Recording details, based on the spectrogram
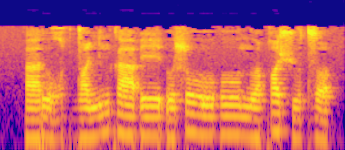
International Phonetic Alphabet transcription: a ɾ u ʁ | dˤ o ɲ ə n k aː ʔ eː ʔ ʊ ɬ oː | oː n o q ɔ ʃ u d zˤ ʏ

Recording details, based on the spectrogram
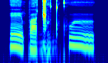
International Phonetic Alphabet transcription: ẽ p a ɡ͡ǁ u d kʷʰ ɯ

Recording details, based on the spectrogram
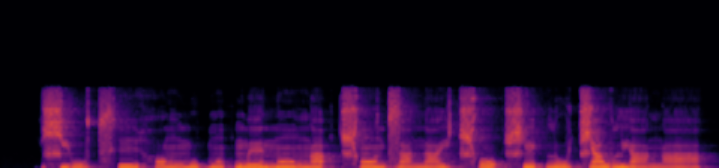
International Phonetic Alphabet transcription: ɕ j u˨˩ t͡sʰ i˥˧ h ɔ˧ ŋ m u˥˧ b ɔ̃˦ k̚ m e˥˧ n̪ ɔ̃˥˧ ŋ a˦ ʔ t͡ɕʰ ɔ̃˦ d͡z a˧ n a˧ j t͡ɕʰ o˦ ʔ ɕ ĩ˦ t̚ l u˧ t͡ɕ a˦ w l j a˨˩ ŋ a˨˩

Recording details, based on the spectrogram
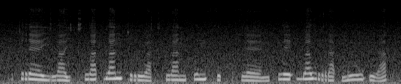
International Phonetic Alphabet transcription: p r ɛː˨˩ j w a˨˩ j kʰ w a˦˥ t̚ w a˥˩ n p r u˩˦ a̯ kʰ w a˧ n p u˦˥ n h u˨˩ k̚ pʰ l ɛː˩˦ ŋ k w e˦˥ ʔ b a˥˩ w r a˨˩ k̚ m ɯː˦˥ w ʔ ɯ˩˦ a̯

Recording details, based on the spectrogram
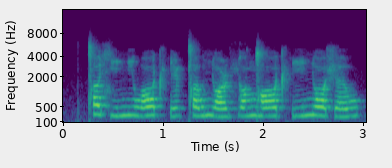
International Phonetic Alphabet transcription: ǀ ʌ˥˧ ɕ i˩˧ ɲ i˧˩ w ɔː˥˧ t͡ʃʼ i˩˧ ɭ ǀ ʌ˧˥ w ɲ ɔː˩˧ ɭ ç ɔ˧˥ ŋ͡ǀ ɔː˧˥ t͡ʃʼ iː˧˥ ɲ ɔː˥˧ ʃ əː˧˥ w

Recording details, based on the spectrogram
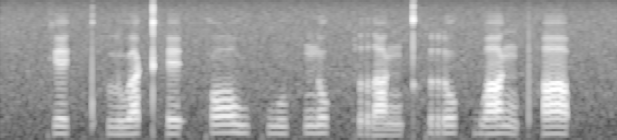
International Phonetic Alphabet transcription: k e˦˥ k̚ pʰ l u˦˥ a̯ kʰ e˦˥ ʔ k ɔː˥˩ w k w u˦˥ k̚ n o˥˩ k̚ p r a˧ ŋ kʰ r o˥˩ k̚ w a˥˩ ŋ pʰ a˥˩ p̚

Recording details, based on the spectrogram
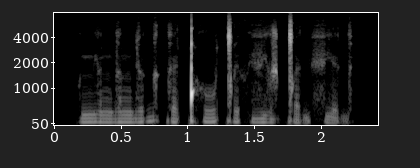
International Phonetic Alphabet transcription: mʲ o n d ʌ n d ʏ ɡ ʏ k ɛ ǃʰ u ǀ i θ vʲ u ʒ ǀ ɛ ɡ fʲ ɛ ɡ

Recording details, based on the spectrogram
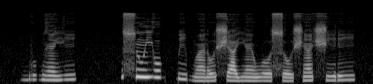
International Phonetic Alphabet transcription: b u˧ ɡ ɛ̃˧ j i˦ | s ũ˦ j o˦ k͡p i˦˨ b ã˨ ɾ o˧ ʃ a˨ j ɛ̃˨ w o˨ s o˨ ʃ ã˧ ʃ i˧ ɾ i˦

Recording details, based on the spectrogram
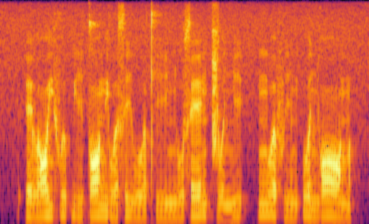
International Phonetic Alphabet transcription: ʔ e˧˩ l ɔː˧ j f ɯː˧ p̚ j iː˩ t̪ ɔː˧ n j u˩˧ ə̯ s i˥˨ ʋ u˧˩ ə̯ t̪ʰ iː˧ ɲ u˩˧ s eː˧˥ ŋ t͡ɕ u˩ ə̯ ɲ i˥˨ t̚ | ŋ u˥˨ ə̯ f iː˩˧ n ʔ u˥˨ ə̯ ɲ ɔː˥˨ n

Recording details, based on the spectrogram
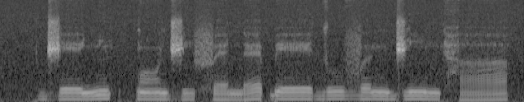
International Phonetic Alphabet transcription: d͡ʒ eː˧ ɲ ĩ˦ p k͡p ɔ̃˧ d͡ʒ i˨ f ɛ˨ n ɾ ɛ˦ ɓ eː˦ d u˦ v ə˦ ŋ d͡ʒ ĩ˦˨ n h a˨˦

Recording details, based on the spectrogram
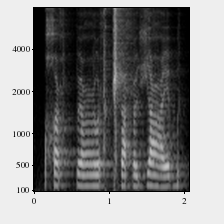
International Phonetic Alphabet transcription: χ ø ħ pː ø ʕ u ħ ǁʰ ə ħ y ç ə ʕ e b

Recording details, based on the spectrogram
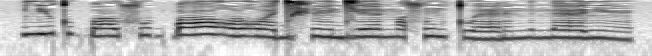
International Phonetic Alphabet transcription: lʲ e tʷ ɛ ɡ͡b ɒː sʷ ɛ ɡ ɓ ɒː ʁʷ e ʁʷ ɛː dʲ ɒ ʃ ẽː dʲ ɛː ŋ ɒ s ũ ɡ tʷ ɛː ɾ ẽ ŋ e ŋ ɛː lʲ ẽː

